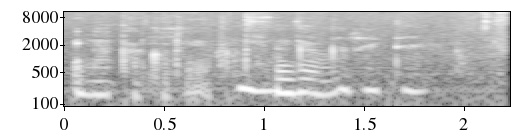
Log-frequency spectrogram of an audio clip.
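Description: Hushed speech: two women conferring in low voices.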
